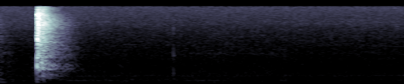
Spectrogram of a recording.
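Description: A single short, sharp burst of noise about a quarter of a second in, gone within a fraction of a second, then quiet room tone with a faint steady hum.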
